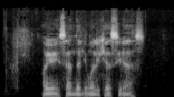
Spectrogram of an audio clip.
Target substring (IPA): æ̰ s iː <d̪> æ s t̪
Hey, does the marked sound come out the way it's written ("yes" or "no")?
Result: no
